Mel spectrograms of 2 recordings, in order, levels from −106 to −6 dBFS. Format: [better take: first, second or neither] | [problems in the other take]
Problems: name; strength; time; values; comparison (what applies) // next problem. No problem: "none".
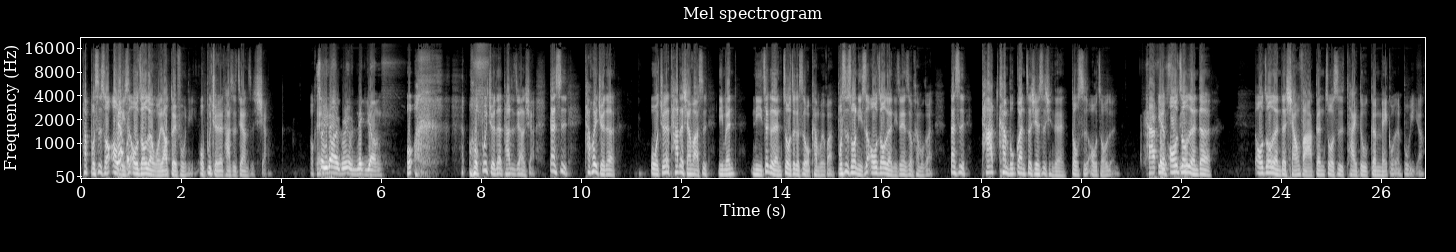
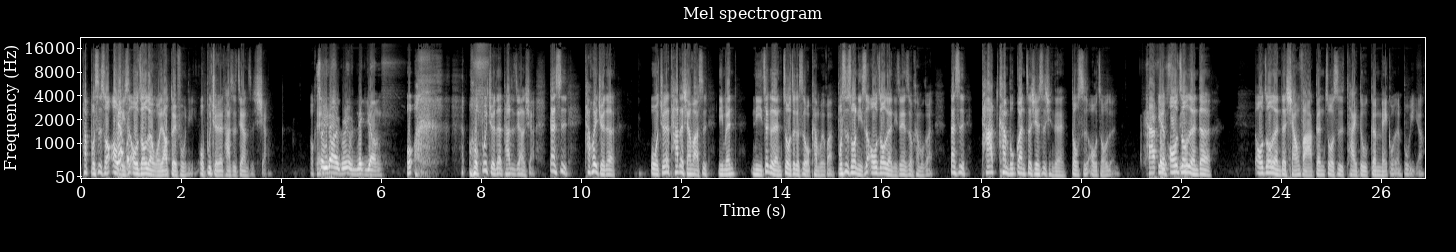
neither | distortion; slight; 2% of the sound clipped; the same in both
